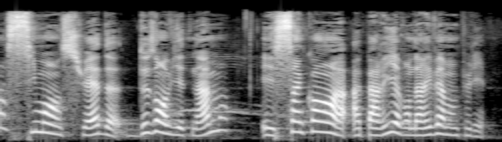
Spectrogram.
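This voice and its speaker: At a moderate pace, a woman talks with ordinary pitch variation in a plain, everyday voice. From France, Beaujolais. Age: 40s. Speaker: association founder. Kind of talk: conference talk.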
